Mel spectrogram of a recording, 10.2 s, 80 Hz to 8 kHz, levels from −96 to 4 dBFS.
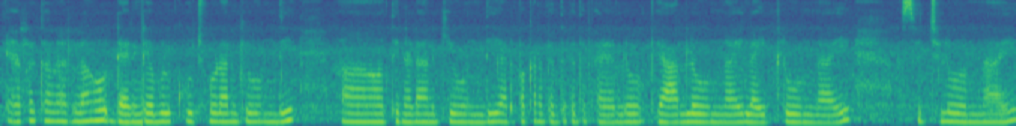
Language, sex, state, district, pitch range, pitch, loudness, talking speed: Telugu, female, Andhra Pradesh, Guntur, 185-200 Hz, 195 Hz, -17 LUFS, 140 wpm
